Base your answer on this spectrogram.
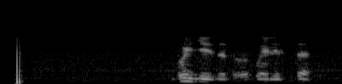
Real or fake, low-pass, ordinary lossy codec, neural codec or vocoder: fake; 3.6 kHz; none; vocoder, 44.1 kHz, 128 mel bands every 512 samples, BigVGAN v2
